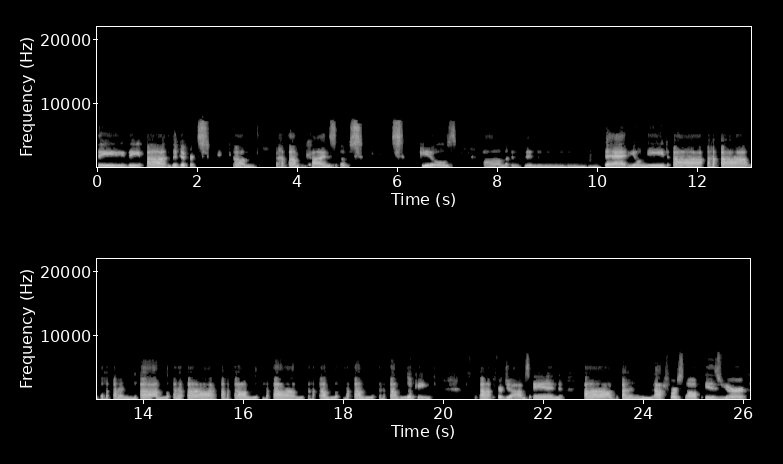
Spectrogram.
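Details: Adult man who stutters speaking with repetitions and filler interjections; stuttering.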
